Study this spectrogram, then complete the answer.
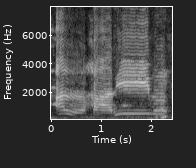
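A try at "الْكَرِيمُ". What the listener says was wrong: Ka ya, bukan ha, tapi ka. Al-karimu. Bukan ha ya, bukan ha, tapi ka ya, huruf seperti ka ya. Ka, coba bilang ka.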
